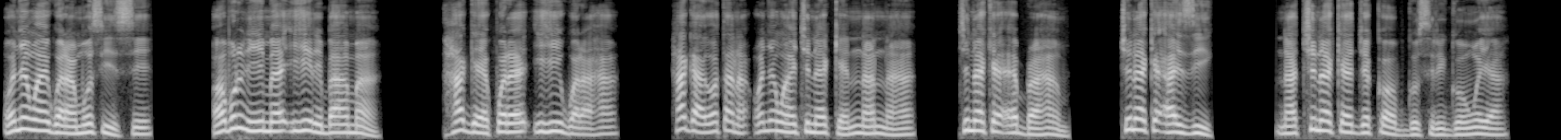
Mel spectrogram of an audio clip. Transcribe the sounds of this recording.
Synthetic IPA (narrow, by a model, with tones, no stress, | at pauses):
o˦ɲe˦ŋʷa˨ɲɪ˦ɡʷa˨ɾa˨mo˦si˨ssːi˦ | ɔ˦bʊ˦ɾʊ˦ni˨˦me˦i˦ɦi˦ɾi˨ba˦ma˦˨ | ɦa˦ɡe˨e˨kʷe˦ɾe˦i˦ɦi˦ɡʷa˨ɾa˨ɦa˦ | ha˦ɡa˨a˨ɣɔ˦ta˦na˨ʔo˦ɲe˦ŋʷa˨ɲɪ˦t͡ʃi˦ne˦ke˨n̩˦na˨n̩˦na˨ɦa˦ | t͡ʃi˦ne˦ke˦e˦bɾa˨ɦa˨m̩˨ | t͡ʃi˦ne˦ke˦a˦ɪ˦zi˨k̚ | na˨t͡ʃi˦ne˦ke˦d͡ʒe˦kɔ˦˨b̚ɡo˨si˨ɾi˨ɡo˨ŋʷe˦ja˦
